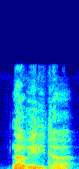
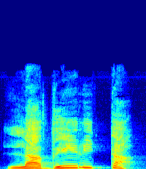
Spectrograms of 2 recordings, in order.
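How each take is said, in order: First: "La verità" echoed in a low, subdued voice; muted, doubtful repeat of "La verità"; uneasy echo. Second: High, loud, drawn-out VERITÀ; slow, emphatic insistence on "La verità"; firm demand. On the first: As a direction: hand "La verità" back warily, without force. Suspect echoes Poirot's demand. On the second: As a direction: demand "La verità" slowly in a raised voice. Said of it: "replicò Poirot con fermezza". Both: A narrator's reading.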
